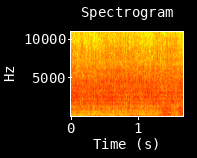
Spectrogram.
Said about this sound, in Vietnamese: nên giờ chiên vậy nha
